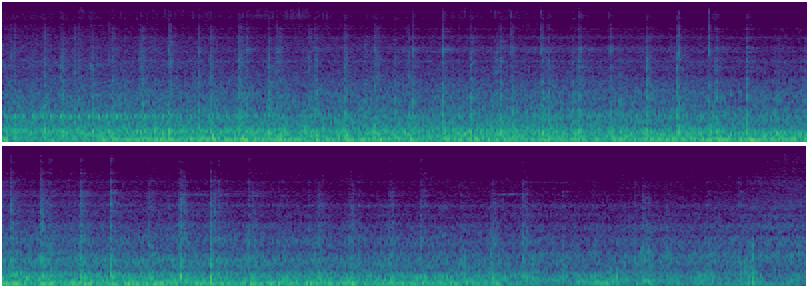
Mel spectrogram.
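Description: Narrow-gauge passenger train rolling past, its coach wheels clicking steadily over the rail joints over a low rumble. The sound fades over the last few seconds as the train moves away.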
